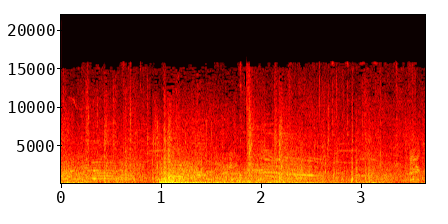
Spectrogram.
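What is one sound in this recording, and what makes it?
A blast booms loudly.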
